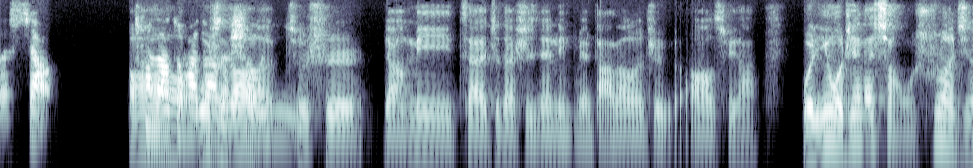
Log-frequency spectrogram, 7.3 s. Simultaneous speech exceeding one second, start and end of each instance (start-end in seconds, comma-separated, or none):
1.0-2.4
